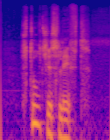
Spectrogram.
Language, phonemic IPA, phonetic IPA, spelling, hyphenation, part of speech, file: Dutch, /ˈstul.tjəsˌlɪft/, [ˈstul.cəsˌlɪft], stoeltjeslift, stoel‧tjes‧lift, noun, Nl-stoeltjeslift.ogg
- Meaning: a chairlift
